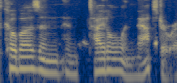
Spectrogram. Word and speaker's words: Qobuz: Someone was asking in the comments how to pronounce or how to spell Qobuz.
